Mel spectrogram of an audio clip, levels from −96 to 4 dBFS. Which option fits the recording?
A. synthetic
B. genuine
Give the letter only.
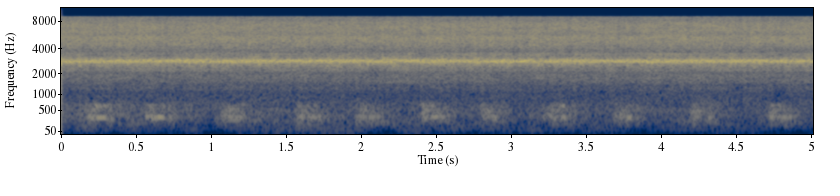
A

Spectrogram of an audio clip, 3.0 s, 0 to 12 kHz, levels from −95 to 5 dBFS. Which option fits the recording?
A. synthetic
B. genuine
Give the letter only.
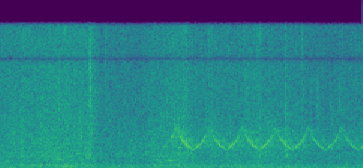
B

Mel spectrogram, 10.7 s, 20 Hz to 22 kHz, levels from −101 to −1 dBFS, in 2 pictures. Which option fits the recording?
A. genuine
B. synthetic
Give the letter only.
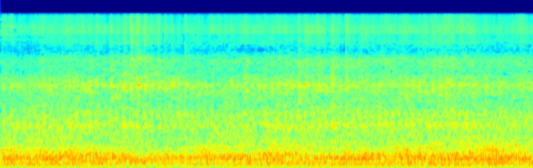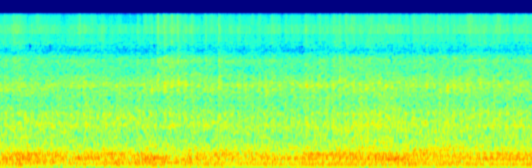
B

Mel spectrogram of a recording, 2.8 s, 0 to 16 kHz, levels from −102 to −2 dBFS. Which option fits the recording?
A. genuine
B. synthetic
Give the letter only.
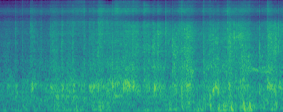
B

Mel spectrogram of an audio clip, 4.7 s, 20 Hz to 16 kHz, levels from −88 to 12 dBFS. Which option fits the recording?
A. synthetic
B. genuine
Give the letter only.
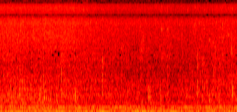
B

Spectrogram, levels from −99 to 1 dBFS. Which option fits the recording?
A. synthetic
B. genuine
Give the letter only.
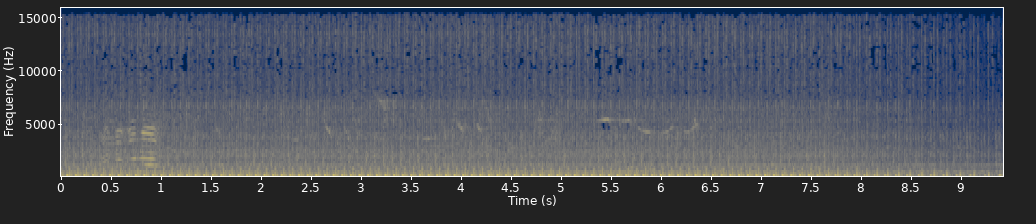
B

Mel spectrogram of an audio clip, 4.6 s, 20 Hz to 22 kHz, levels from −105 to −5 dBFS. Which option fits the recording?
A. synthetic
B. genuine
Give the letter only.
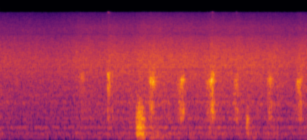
B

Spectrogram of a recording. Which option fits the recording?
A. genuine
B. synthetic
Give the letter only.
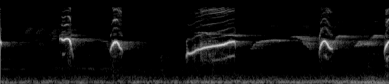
A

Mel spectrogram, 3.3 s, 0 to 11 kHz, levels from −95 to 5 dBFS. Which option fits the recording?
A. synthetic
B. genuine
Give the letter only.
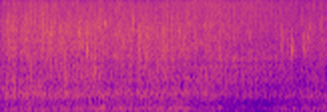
B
